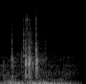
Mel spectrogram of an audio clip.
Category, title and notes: Sound effects > Objects / House appliances
COMTelph-Blue Snowball Microphone Nick Talk Blaster-Telephone, Receiver, Pick Up 06 Nicholas Judy TDC
A telephone receiver being picked up.
Blue-brand, Blue-Snowball, pick-up, telephone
